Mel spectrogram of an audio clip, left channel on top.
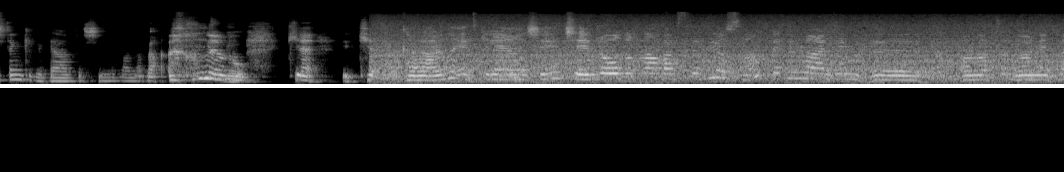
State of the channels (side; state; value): right; silent; 56 dB below the other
